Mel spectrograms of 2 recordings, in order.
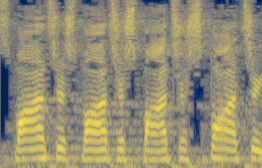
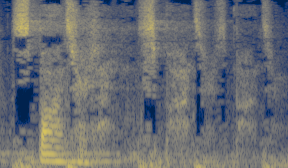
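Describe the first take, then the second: First: Said in the usual way. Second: Each sponsor softer until only breath is left; sponsor, sponsor, sponsor, dropping from quiet voice to a bare whisper; fading to a whisper. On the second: Retold or imitated. Sponsor spoken to himself, fading from a murmur to a whisper. Repeating sponsor in his head.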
